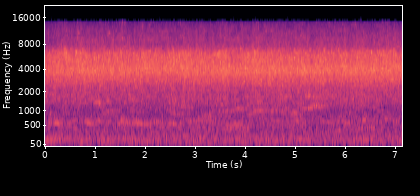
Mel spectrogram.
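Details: Evening roost chatter of Sind sparrows settled in nests in trees as night approaches: an unbroken wash of shrill overlapping chirps from many birds, steady throughout.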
